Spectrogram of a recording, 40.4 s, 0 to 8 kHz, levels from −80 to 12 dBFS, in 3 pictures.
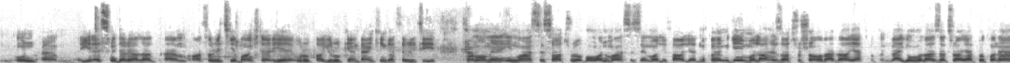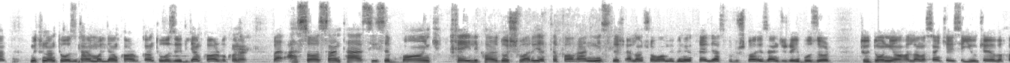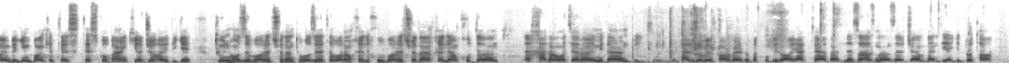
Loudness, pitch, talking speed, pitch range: -17 LUFS, 145 Hz, 170 wpm, 125-165 Hz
